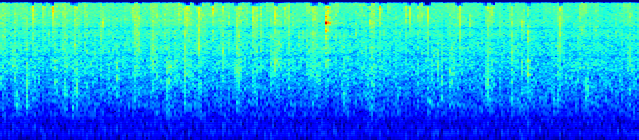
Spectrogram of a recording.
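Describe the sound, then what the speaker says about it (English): Hail pelting down in a thunderstorm makes a dense, steady hiss of impacts with scattered sharper ticks, continuous and fairly loud throughout, with no voices. "Ooh, look at that hail."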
